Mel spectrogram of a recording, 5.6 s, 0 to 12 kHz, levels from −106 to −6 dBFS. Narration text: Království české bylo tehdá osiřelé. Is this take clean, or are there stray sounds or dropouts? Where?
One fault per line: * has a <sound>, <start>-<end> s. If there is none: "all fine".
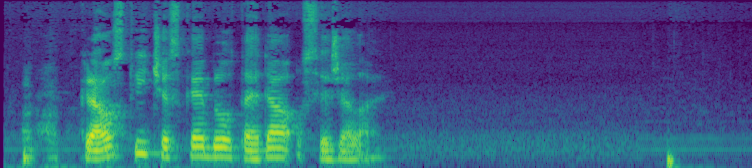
all fine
